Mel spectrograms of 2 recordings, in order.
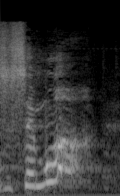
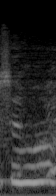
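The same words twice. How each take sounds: First: It is said firmly and with confidence. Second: It is said hesitantly, with faltering starts. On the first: The person is sure of themselves. The speaker calls it right. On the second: The person lacks self-confidence. The speaker calls it wrong.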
